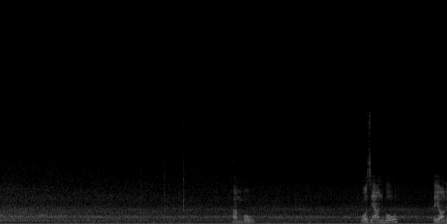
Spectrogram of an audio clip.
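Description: A large stadium crowd murmurs and cheers steadily in the distance.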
